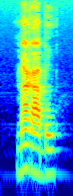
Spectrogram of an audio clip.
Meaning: 1. adjutant, marabou (stork of genus Leptoptilos) 2. marabout (Muslim holy man)
- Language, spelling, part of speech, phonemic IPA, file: Dutch, maraboe, noun, /ˈmaraˌbu/, Nl-maraboe.ogg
